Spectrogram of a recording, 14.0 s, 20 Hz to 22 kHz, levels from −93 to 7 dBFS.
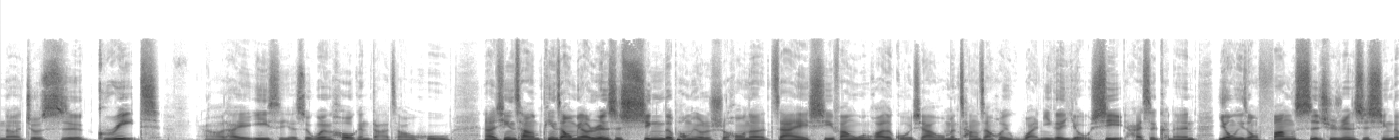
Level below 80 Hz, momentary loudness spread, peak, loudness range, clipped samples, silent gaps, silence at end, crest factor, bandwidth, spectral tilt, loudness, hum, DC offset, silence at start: -44 dBFS; 11 LU; -6 dBFS; 6 LU; under 0.1%; none; 0 s; 18 dB; 16 kHz; -4.5 dB/octave; -24 LUFS; none; under 0.1%; 0 s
